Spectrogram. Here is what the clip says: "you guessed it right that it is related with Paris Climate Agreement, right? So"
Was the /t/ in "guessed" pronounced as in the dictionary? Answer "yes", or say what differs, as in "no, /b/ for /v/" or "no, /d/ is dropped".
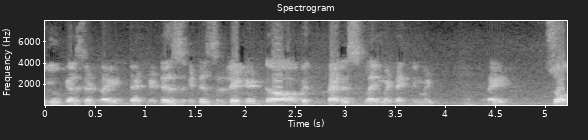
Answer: no, /t/ is dropped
